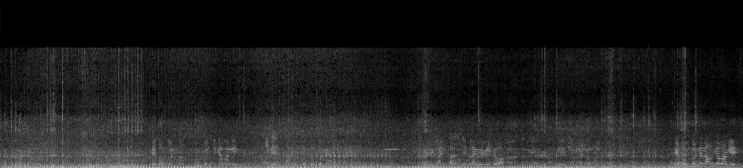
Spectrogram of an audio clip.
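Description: Motorcycles gathering for a Hindu bike rally welcoming Lord Ram at Ganpatipule, a steady throbbing of several idling bike engines with scattered revs, close by under continuous crowd chatter and shouting.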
